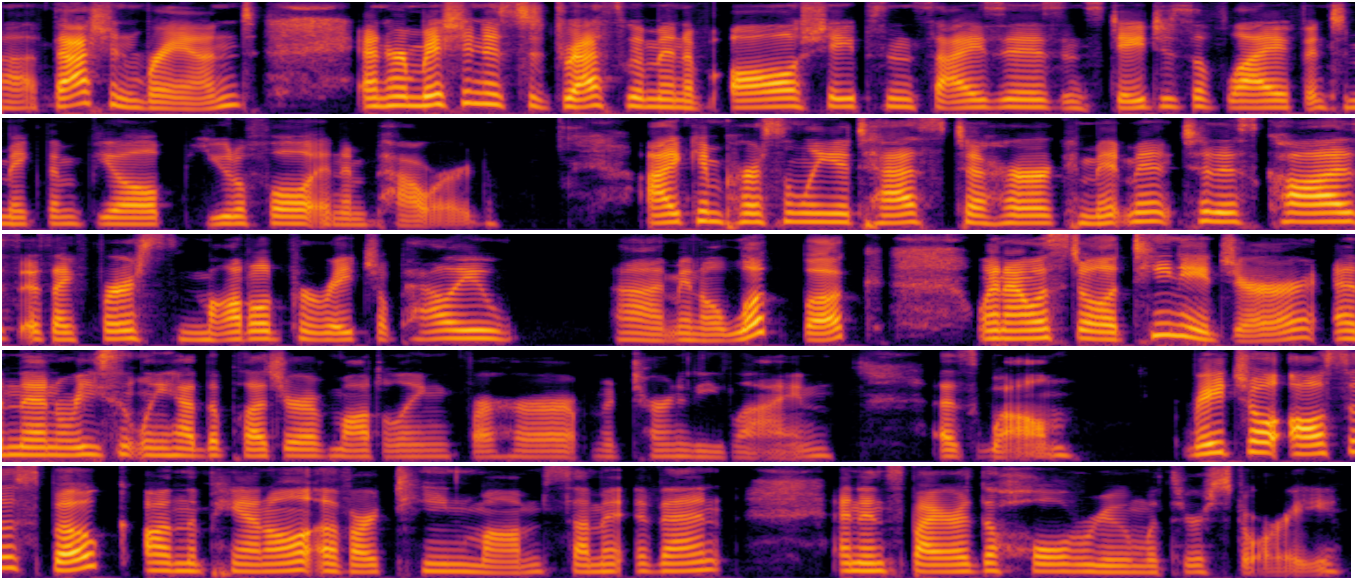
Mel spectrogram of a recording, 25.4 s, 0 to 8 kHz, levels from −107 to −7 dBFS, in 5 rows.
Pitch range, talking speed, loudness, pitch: 180-220 Hz, 205 wpm, -27 LUFS, 200 Hz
